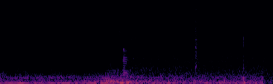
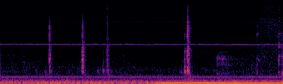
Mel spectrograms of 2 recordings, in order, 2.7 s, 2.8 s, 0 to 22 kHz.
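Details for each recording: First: 2004 BMW 7 Series 3600cc petrol V8 restarted after replacing ignition coils on cylinders 4 and 7 that caused misfire: even, steady low rumble, smooth normal idle with no misfire; still slightly hard starting. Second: 2004 BMW 7 Series 3600cc petrol V8 at idle, also long-cranking on mornings: low idle rumble with irregular ticks, a slight misfire, traced to failing ignition coils.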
